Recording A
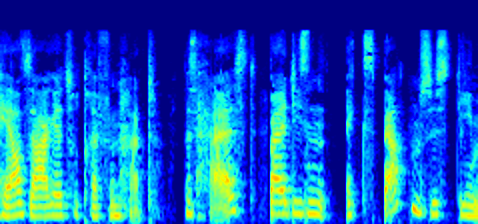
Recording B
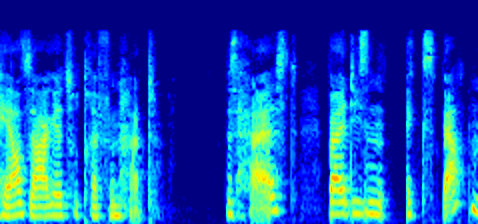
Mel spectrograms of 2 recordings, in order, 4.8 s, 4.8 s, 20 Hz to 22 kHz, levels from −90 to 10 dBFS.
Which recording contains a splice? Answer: A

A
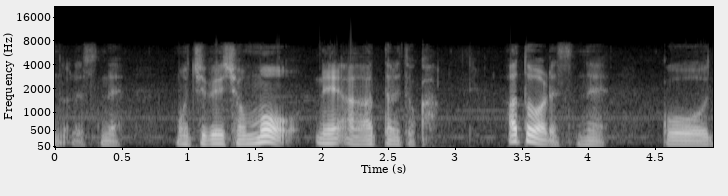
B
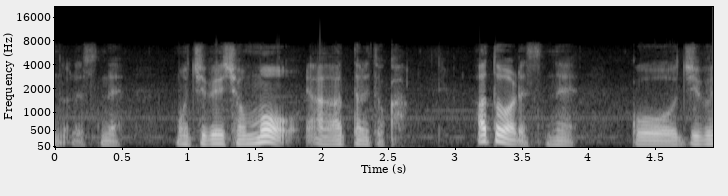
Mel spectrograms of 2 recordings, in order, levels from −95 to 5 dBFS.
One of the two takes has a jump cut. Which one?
B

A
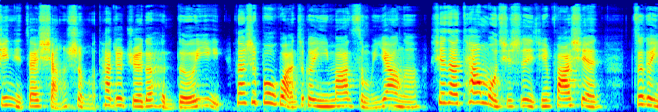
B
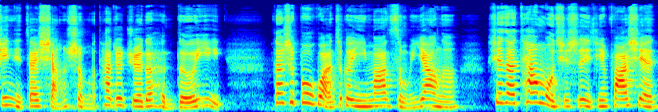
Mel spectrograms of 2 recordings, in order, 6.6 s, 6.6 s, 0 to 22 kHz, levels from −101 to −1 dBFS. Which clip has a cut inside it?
A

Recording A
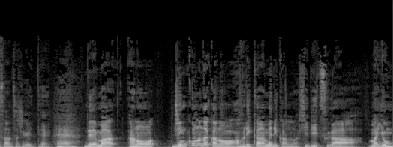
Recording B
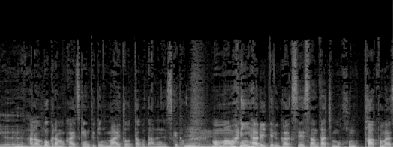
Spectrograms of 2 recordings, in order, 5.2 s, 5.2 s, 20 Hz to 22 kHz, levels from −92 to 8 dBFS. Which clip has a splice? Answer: A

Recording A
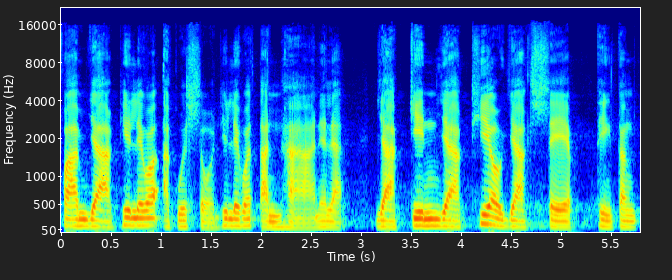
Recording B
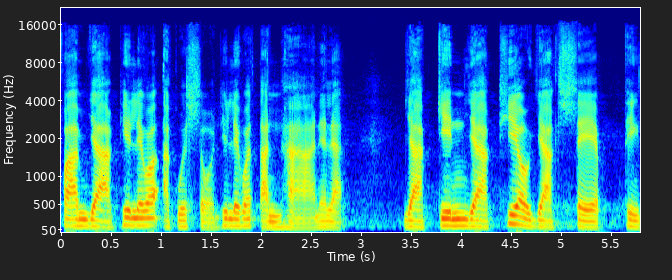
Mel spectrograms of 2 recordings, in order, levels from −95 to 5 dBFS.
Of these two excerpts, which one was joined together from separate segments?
A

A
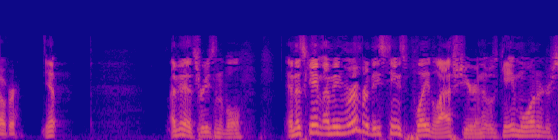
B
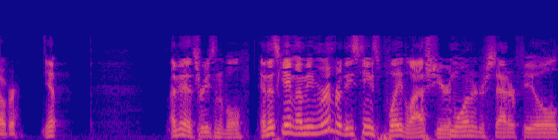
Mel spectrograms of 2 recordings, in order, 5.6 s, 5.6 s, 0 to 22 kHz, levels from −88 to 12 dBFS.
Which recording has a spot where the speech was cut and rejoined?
B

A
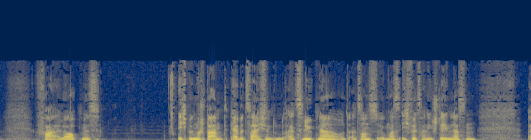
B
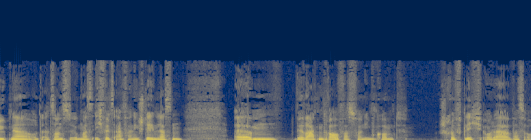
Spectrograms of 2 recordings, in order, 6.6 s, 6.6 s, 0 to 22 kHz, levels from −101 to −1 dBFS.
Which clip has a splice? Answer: A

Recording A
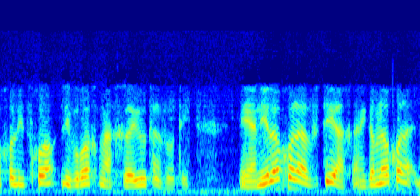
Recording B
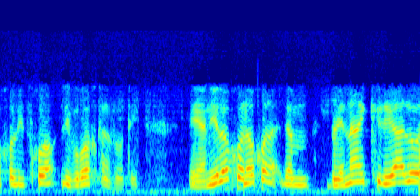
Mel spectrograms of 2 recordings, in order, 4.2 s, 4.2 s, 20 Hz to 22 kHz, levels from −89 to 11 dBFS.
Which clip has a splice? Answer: B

